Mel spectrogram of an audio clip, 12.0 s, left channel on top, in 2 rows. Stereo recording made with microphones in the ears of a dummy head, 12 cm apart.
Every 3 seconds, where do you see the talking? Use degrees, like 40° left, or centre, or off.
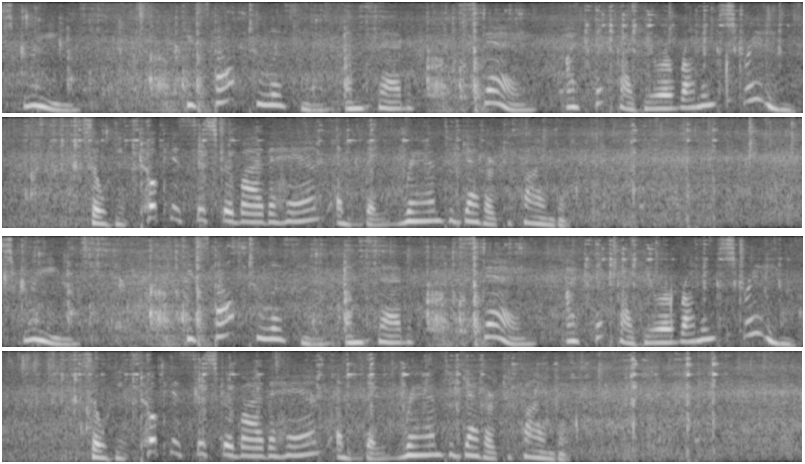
10° right, centre, 10° left, centre.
